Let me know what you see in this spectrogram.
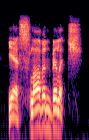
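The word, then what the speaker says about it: Slaven Bilić: Slaven Bilic.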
